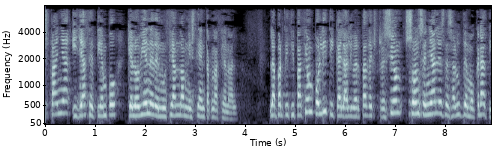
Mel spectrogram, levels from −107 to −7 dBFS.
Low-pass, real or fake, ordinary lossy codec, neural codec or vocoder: 7.2 kHz; real; AAC, 32 kbps; none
